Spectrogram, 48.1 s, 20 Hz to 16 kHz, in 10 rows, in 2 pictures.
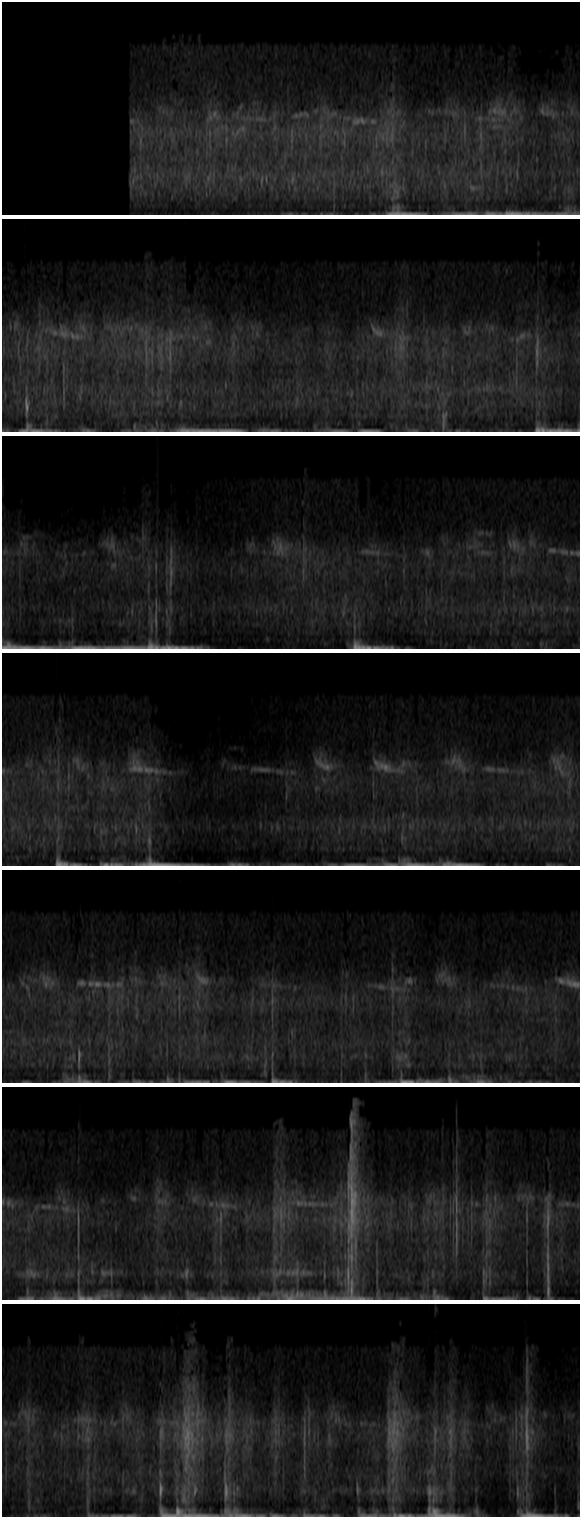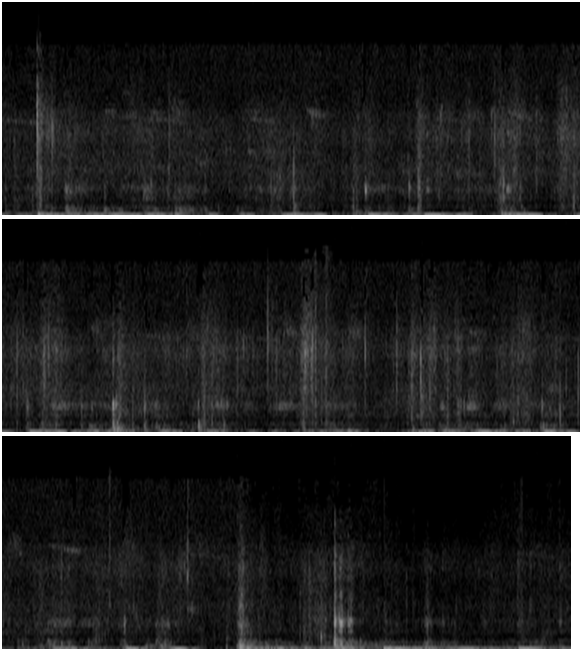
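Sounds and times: wind buffeting microphone: 2.9s - 11.4s.

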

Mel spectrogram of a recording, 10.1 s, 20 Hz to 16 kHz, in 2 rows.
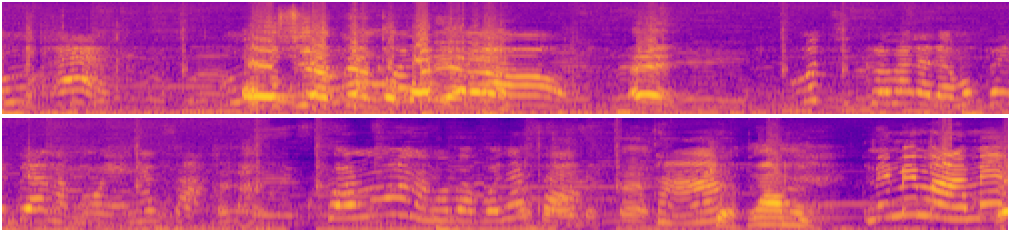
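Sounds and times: voices shouting: 0.0s - 6.4s.

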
